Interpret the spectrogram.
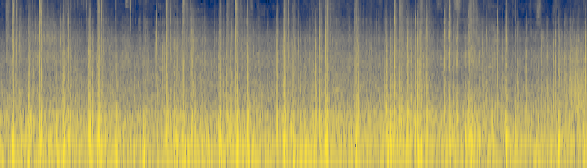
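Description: A large fireworks display going off loudly, a dense, unbroken run of bangs and crackles, several a second.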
